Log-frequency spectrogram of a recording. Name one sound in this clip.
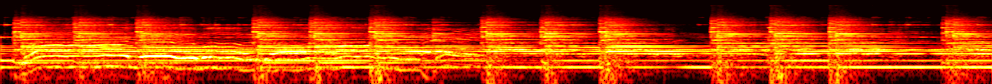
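A crowd of people sings together.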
